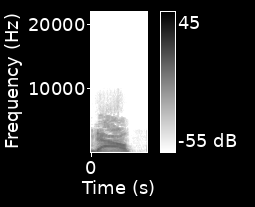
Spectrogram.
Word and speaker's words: Tao: The Tao.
